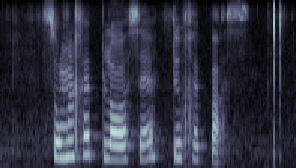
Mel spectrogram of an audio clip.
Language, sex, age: Afrikaans, female, 20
